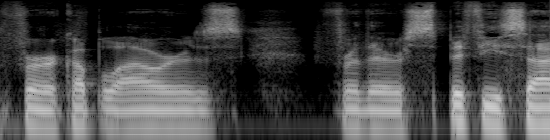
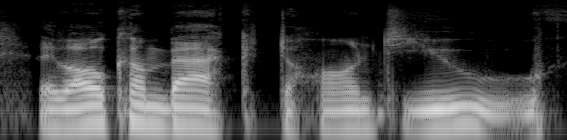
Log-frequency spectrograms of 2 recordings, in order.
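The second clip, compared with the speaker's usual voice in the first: put-on spooky, creepy horror trailer narration voice. Ending a horror show description the way they all end: creepy voice. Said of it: "all of your descriptions end with the creepy voice".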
